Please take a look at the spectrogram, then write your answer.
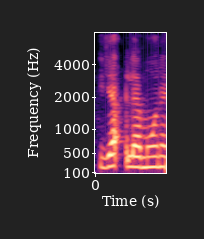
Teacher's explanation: اولا یعلمون، واو کو W sound کے پر، اولا یعلمون، عین کی جگہ آپ نے حمزہ والی آواز نہیں دینی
